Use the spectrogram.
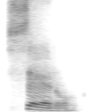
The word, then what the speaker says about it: cero: And now we're going to switch to the s sound of an S, okay? I will start with cero.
